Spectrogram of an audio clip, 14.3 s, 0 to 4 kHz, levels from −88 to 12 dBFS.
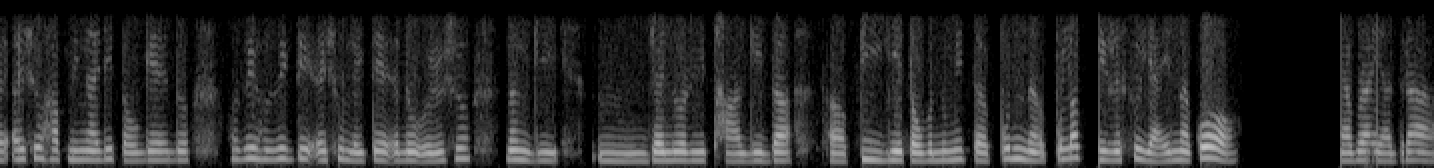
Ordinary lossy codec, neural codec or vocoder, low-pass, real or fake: none; none; 3.6 kHz; real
